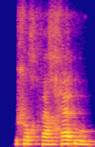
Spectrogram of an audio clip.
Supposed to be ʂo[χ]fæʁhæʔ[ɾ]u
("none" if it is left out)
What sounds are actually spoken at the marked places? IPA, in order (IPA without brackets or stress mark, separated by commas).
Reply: χ, ɾ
